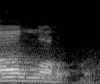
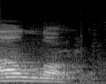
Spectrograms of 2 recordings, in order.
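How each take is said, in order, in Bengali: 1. প্রথম স্বরধ্বনিটি সামান্য টেনে বলা হয়। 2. প্রথম স্বরধ্বনিটি সামান্য টেনে বলা হয়।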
